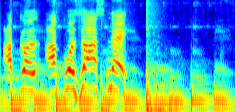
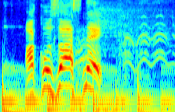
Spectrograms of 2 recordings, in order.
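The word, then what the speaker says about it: Akwesasne: Akwazasne. Akwazasne.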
